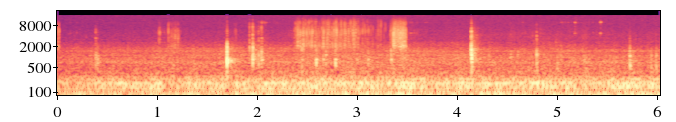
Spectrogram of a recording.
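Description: A flathead screwdriver prying at the plastic release tabs on the bottom of a Honeywell 6160V keypad, making a few sharp plastic clicks with a short scraping stretch about two and a half seconds in.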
